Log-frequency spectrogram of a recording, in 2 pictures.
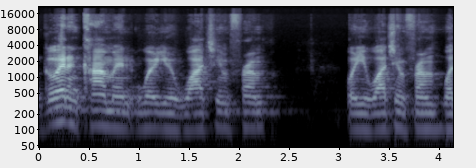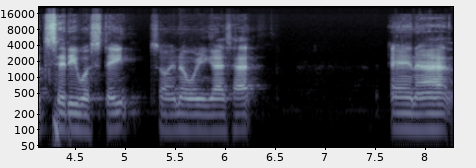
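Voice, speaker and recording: A marketing coach with a Spanish accent runs a live webinar from his office, speaking into a desk mic at his computer and chatting casually with viewers by name, full of fillers. His voice sits on the low side, a bit bright and clean.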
